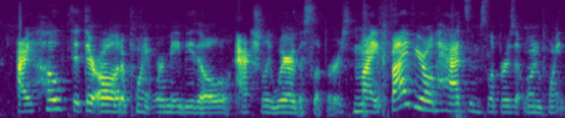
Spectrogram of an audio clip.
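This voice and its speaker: A woman talks at a fairly quick pace with lively intonation. Noticeable background noise can be heard. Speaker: lifestyle vlogger. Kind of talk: casual haul video monologue. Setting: at home at night while kids sleep.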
